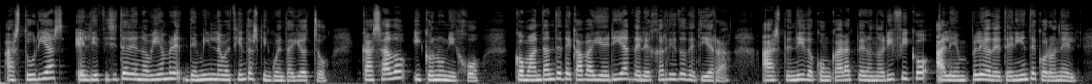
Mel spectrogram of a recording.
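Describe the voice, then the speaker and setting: A woman reading out short formal biographies in an even, formal recitation. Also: mid-range voice, brisk, few pauses. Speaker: reader of memorial biographies. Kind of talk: scripted reading.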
